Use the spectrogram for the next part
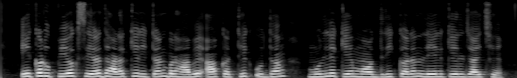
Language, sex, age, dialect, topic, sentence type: Maithili, female, 18-24, Eastern / Thethi, banking, statement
